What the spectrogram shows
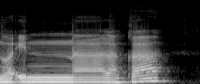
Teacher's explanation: Karena huruf nun ditasdidkan. Cara membaca guna yaitu huruf nun dibaca dengan dengung antara 2 sampai 3 harakat.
